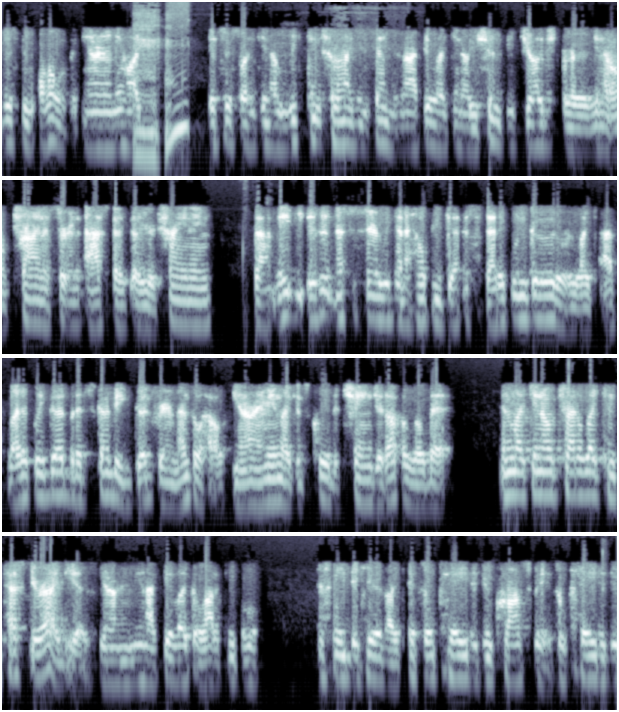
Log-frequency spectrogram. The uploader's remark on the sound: CALL IN SHOW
